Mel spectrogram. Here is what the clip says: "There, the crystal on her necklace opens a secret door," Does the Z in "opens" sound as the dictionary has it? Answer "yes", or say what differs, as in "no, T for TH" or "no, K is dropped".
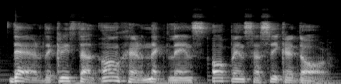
no, S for Z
